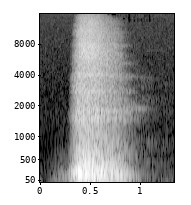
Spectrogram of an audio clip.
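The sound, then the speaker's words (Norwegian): A single deep, breathy exhale, like a long sigh, lasting under a second, with no talking. “Du kan puste dypt inn og ut.”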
